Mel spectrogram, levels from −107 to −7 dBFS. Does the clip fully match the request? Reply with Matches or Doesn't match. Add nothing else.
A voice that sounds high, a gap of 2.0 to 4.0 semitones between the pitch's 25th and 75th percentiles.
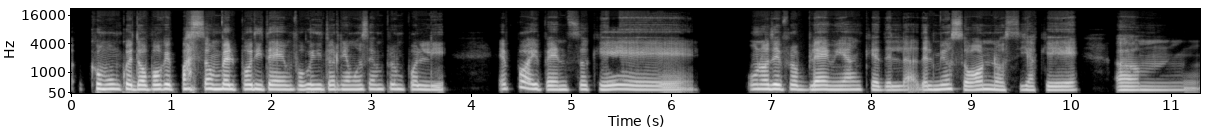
Matches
